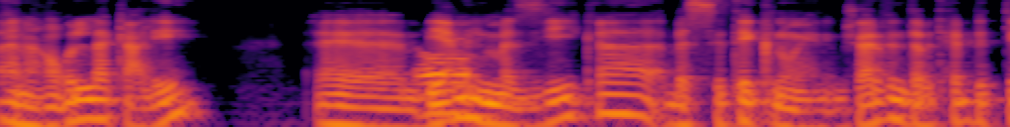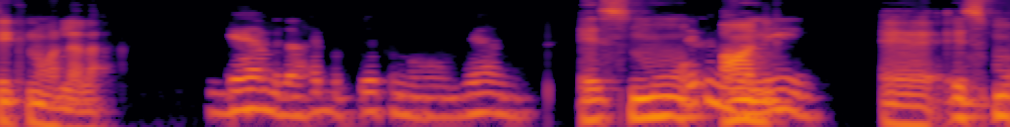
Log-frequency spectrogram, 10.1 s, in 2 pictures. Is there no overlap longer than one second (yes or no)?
yes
